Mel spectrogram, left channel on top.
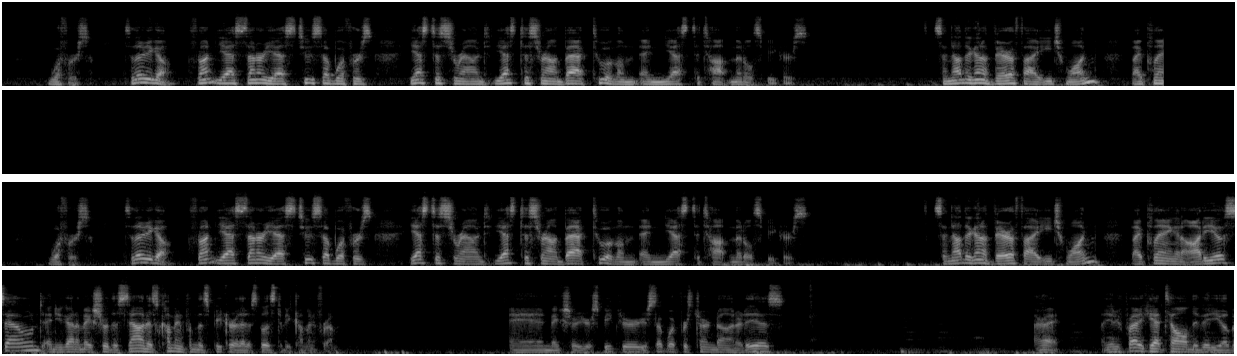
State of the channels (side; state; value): left; drops out; at 11.7 s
